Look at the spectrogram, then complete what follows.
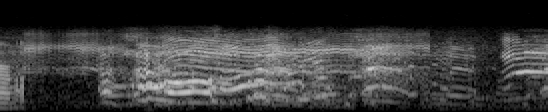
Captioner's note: baby crying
